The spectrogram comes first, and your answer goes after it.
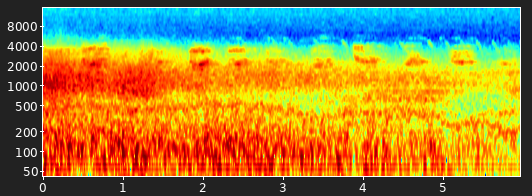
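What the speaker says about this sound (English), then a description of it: "Bird scarers at work with a repertoire of squats." Bird scarers at Newcastle airport blare recorded crow distress calls, a string of harsh repeated caws over a loud, steady roar of wind or engine noise outdoors.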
